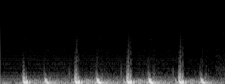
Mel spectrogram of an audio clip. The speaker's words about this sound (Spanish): los latidos de su corazón son tan fuertes que hasta San Pedro en el cielo logra escucharlos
